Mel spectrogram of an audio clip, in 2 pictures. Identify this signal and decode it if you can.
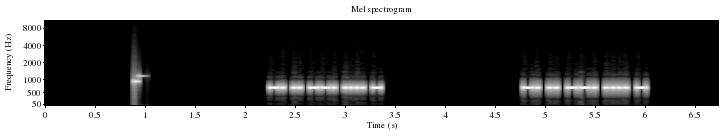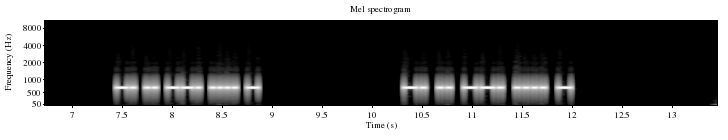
Morse code, heard as a keyed tone, about 36 wpm, 700 Hz. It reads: NIGHT NIGHT NIGHT NIGHT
